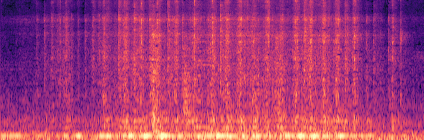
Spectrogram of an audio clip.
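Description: Home sewing machine stitching a zipper into a blouse seam: a fast, steady run of needle strokes that starts about a second in and stops just before the end.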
